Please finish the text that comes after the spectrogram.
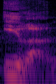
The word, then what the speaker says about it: Islay: But it's also that you find, for example, the Ely. Ely is Islay, spelled like Islay.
